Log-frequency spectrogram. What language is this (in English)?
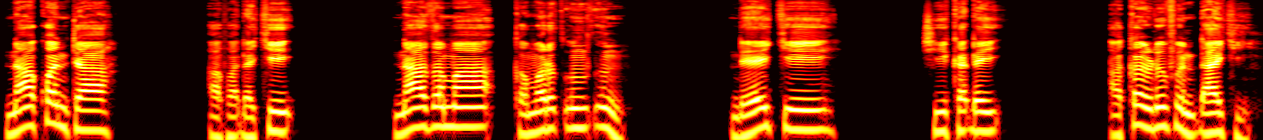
Hausa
